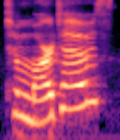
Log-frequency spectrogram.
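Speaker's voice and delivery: slow "tomatoes" with a broad "mar", rising; quoted pronunciation. Retold or imitated. Repeating what Pine Snake says, slow questioning "tomatoes". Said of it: "So Pine Snake says it's".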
